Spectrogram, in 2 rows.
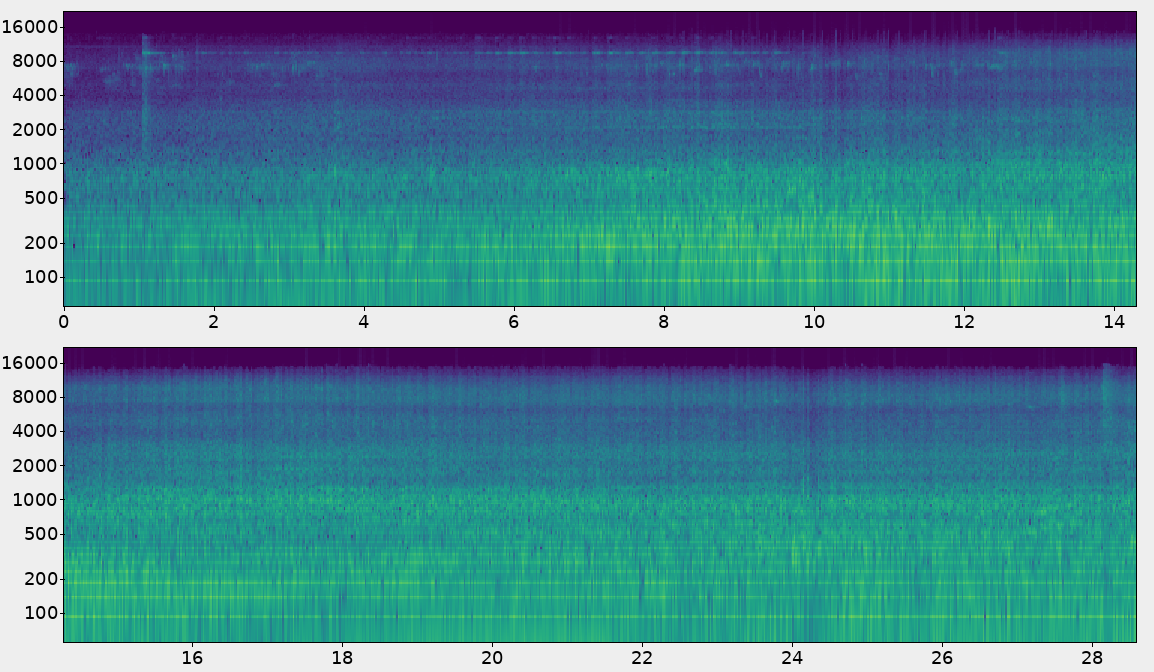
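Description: Circumetnea ADe 20 diesel railcar hauling hopper wagons approaches and runs past close by. Its engine and wheels on the rails grow louder over the first several seconds, then hold as a steady loud rumble with an engine hum.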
